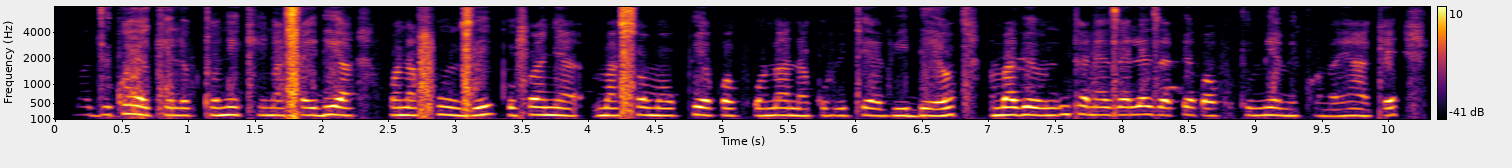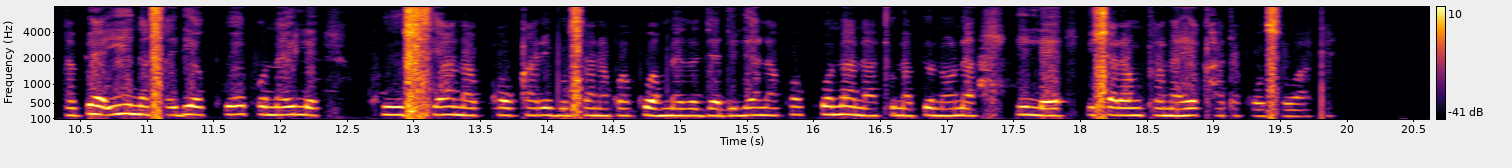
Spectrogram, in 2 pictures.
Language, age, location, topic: Swahili, 25-35, Nairobi, education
